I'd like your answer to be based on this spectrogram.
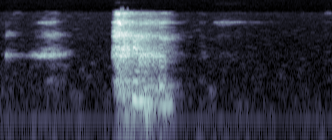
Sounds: Sneeze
